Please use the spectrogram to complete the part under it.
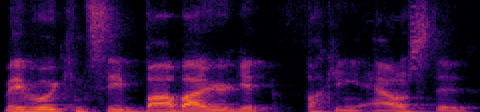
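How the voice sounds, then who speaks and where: A man's voice: mid-range voice, moderate pace, a bit bright. A man hosting an online commentary show, reading articles aloud and reacting in a blunt, scornful, sarcastic and profane way.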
